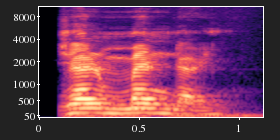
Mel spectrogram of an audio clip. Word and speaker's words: gerrymandering: Fui buscar a pronúncia em inglês, que é gerrymandering.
